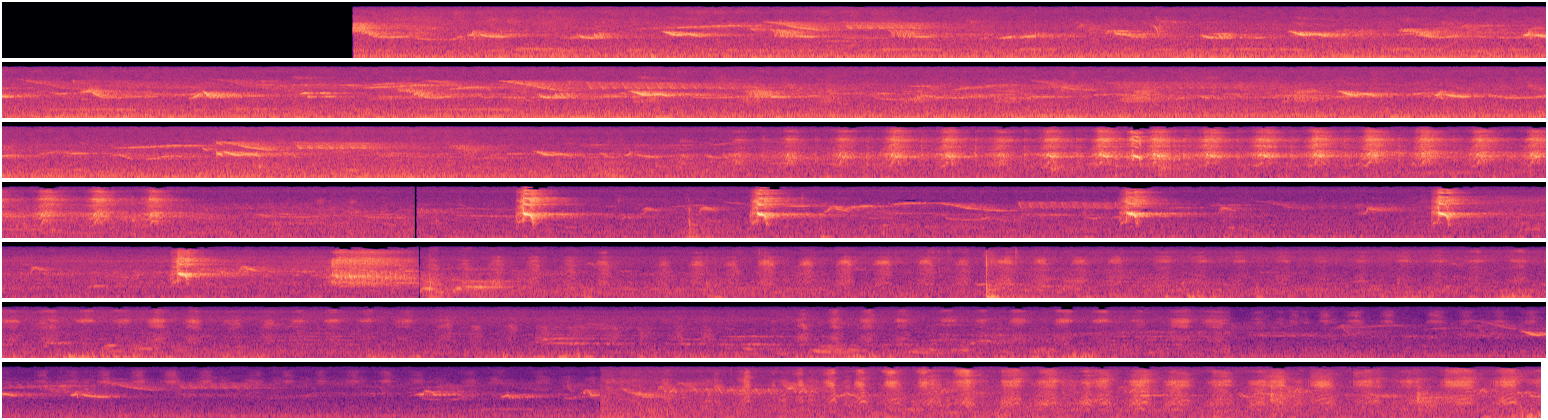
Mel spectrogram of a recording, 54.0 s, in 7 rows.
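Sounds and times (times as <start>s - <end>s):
sharp bird calls: 1.8s - 27.6s, 28.2s - 29.4s, 30.1s - 54.0s
birds chirping and whistling: 31.6s - 54.0s
fast repeated bird notes: 31.7s - 46.5s, 49.3s - 54.0s.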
